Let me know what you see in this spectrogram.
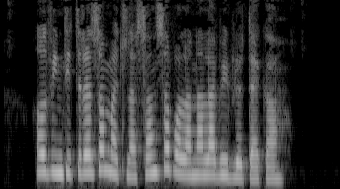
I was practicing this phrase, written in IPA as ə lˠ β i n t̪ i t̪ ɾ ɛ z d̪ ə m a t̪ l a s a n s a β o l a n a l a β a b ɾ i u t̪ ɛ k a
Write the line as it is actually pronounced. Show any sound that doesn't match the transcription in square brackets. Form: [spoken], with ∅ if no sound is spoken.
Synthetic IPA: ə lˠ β i n t̪ i t̪ ɾ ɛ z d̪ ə m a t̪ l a s a n s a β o l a n a l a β [i] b [l] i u t̪ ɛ k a

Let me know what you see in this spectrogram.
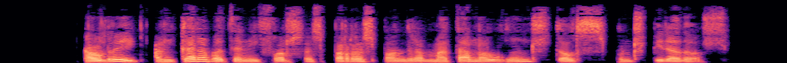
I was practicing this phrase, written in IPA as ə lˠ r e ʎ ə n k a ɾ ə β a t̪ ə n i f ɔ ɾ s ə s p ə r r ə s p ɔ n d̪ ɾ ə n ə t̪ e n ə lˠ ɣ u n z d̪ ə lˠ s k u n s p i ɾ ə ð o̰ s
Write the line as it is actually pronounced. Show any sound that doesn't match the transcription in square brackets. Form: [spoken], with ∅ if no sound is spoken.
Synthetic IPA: ə lˠ r e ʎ ə [ŋ] k a ɾ ə β a t̪ ə n i f ɔ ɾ s ə s p ə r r ə s p ɔ n d̪ ɾ ə [m] ə t̪ [a] n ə lˠ ɣ u n z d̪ ə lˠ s k u n s p i ɾ ə ð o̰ s

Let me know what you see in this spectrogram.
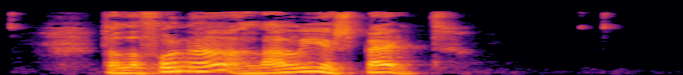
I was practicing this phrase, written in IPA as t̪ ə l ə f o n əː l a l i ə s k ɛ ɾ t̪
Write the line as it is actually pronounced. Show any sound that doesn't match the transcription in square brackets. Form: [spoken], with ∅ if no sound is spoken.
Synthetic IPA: t̪ ə l ə f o n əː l a l i ə s [p] ɛ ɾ t̪

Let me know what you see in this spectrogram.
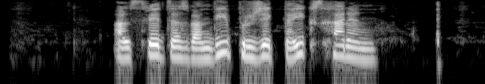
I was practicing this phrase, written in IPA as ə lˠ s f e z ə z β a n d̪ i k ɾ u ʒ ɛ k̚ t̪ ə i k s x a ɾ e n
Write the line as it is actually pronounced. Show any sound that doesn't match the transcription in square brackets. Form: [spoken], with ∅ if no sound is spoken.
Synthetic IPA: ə lˠ s f e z ə z β a n d̪ i [p] ɾ u ʒ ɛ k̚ t̪ ə i k s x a ɾ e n

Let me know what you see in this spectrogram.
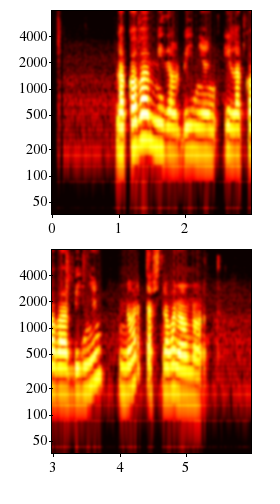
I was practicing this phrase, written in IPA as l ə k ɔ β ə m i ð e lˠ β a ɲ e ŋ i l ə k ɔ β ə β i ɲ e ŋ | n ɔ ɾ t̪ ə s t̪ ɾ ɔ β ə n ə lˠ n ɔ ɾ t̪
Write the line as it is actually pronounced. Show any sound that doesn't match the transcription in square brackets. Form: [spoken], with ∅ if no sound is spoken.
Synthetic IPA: l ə k ɔ β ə m i ð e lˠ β [i] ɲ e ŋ i l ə k ɔ β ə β i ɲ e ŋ | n ɔ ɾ t̪ ə s t̪ ɾ ɔ β ə n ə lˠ n ɔ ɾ t̪

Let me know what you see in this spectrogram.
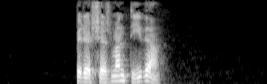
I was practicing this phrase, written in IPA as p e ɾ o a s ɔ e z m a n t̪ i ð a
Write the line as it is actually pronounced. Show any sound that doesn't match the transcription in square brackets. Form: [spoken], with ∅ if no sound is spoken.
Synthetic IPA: p e ɾ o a [ʃ] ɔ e z m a n t̪ i ð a

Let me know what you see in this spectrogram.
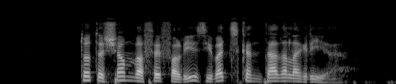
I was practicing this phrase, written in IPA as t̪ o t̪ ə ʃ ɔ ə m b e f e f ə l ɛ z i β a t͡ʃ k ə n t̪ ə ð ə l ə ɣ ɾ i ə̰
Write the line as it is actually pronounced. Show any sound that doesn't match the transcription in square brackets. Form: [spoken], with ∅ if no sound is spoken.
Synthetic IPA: t̪ o t̪ ə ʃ ɔ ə m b [a] f e f ə l [i] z i β a t͡ʃ k ə n t̪ [a] ð ə l ə ɣ ɾ i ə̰

